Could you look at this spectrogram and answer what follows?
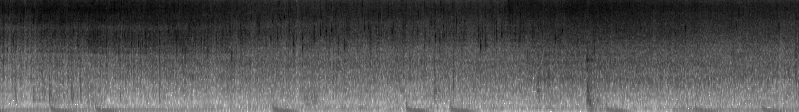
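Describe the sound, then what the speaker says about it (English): Vegetables for borscht fry in plenty of hot oil. The loud, close sizzle and crackle is continuous, with regular low thuds and scrapes as a spoon stirs them. "The oil is already hot, so we're going to add the vegetables."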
